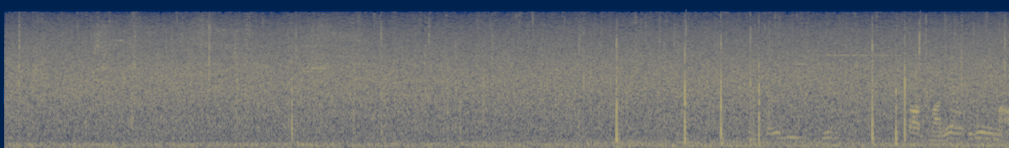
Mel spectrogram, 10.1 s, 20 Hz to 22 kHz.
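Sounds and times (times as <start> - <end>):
steady rain falling: 0.0 - 10.0
drops ticking against surfaces: 6.1 - 7.8, 8.6 - 10.0.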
